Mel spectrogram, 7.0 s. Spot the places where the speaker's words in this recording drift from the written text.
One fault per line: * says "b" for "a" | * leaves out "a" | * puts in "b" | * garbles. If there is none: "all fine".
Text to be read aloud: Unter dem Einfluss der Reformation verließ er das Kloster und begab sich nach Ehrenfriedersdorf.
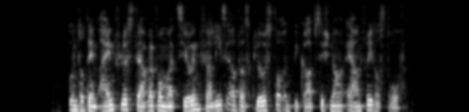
all fine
